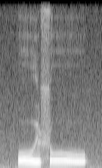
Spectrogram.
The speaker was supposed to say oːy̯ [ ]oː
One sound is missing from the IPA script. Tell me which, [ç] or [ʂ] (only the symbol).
ʂ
